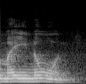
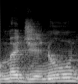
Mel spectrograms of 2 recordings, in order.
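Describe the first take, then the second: First: مينون with y in place of j; jim as ya. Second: Said in the usual way. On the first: Retold or imitated. Teacher imitates the Gulf habit, jim as ya. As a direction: turn majnun into مينون with a y glide. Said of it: "يقلبون الجيم إيه". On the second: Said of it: "بدل من أن يقولوا".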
